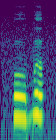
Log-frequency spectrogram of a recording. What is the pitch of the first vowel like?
low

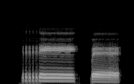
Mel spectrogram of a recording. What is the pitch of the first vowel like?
high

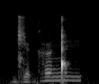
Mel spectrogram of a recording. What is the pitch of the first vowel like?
low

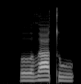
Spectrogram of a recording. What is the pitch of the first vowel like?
low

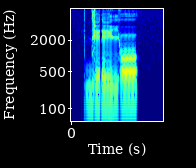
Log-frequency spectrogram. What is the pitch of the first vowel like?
low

